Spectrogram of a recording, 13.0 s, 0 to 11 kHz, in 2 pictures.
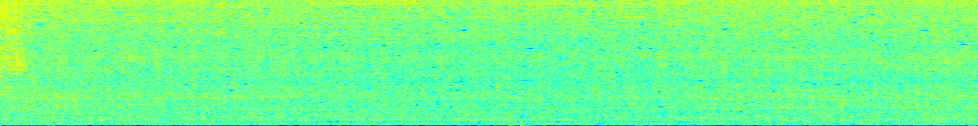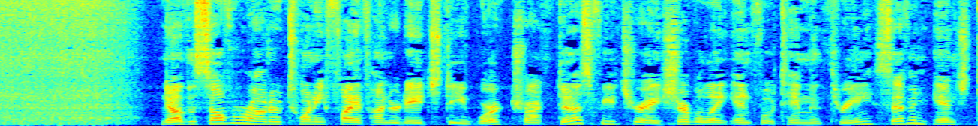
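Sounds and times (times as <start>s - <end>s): truck engine idling: 0.0s - 7.4s.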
